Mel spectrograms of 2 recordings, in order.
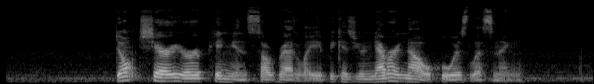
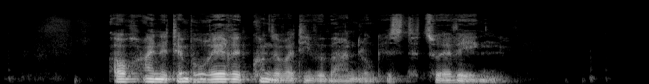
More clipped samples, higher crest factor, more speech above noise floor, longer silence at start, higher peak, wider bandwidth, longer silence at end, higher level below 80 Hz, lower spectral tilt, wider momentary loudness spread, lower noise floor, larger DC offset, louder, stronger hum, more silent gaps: neither; about the same, 20 dB vs 20 dB; second, 26 dB vs 51 dB; second, 0.2 s vs 1.1 s; second, -10 dBFS vs -2 dBFS; first, 16 kHz vs 11.5 kHz; second, 0 s vs 1.45 s; second, -80 dBFS vs -50 dBFS; second, -4.5 dB/octave vs -6.5 dB/octave; second, 10 LU vs 13 LU; second, -54 dBFS vs -71 dBFS; neither; second, -28 LUFS vs -20 LUFS; neither; neither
